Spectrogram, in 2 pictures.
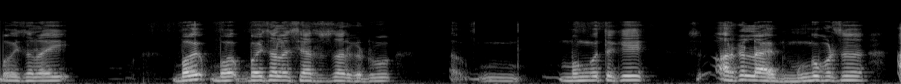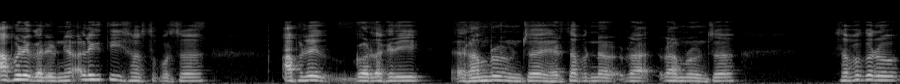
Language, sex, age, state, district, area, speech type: Nepali, male, 60+, West Bengal, Jalpaiguri, rural, spontaneous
